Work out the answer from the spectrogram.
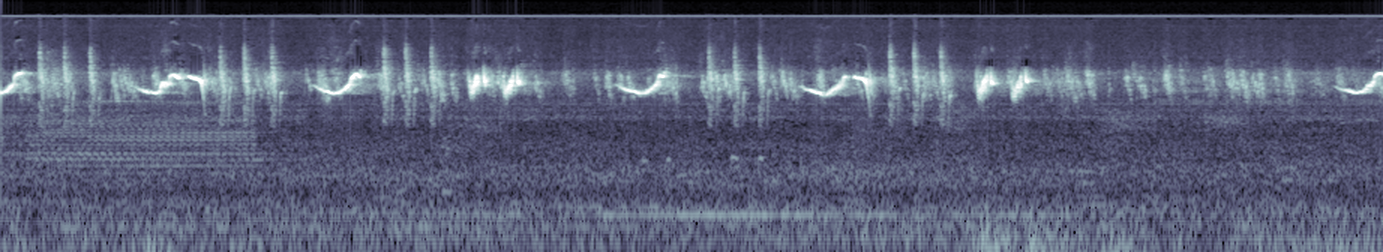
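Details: Blyth's reed warbler singing in Pavlodar: a lively, continuous run of high chirps and buzzy notes, with clear slurred whistles rising and falling that recur about every second or two. A faint low hum lies underneath.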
